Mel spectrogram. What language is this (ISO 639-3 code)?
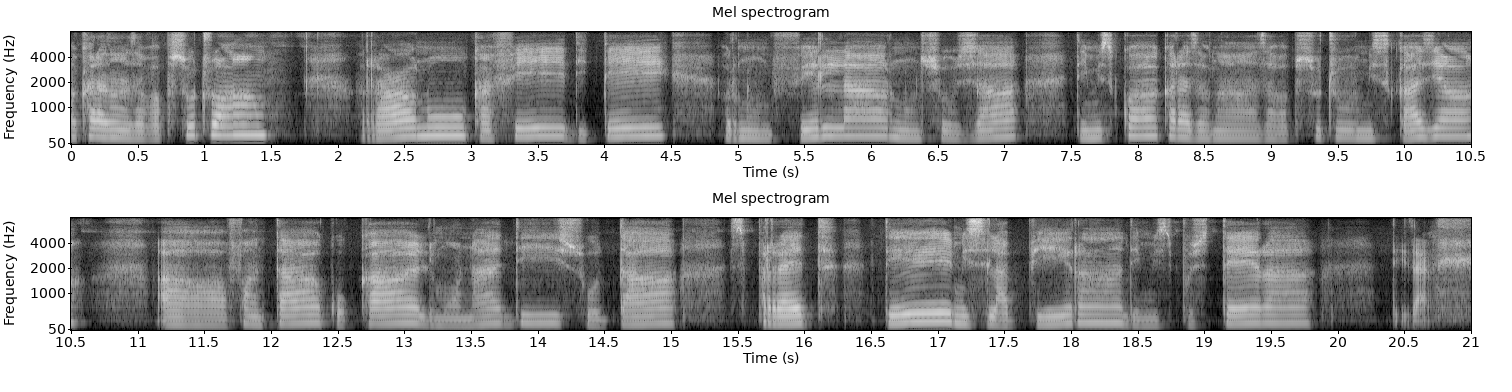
bzc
